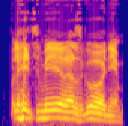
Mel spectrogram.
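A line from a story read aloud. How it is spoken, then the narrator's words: Short laugh. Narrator (Russian): хохотнул Олдосм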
